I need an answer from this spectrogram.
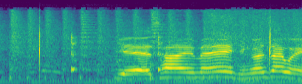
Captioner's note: cicada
